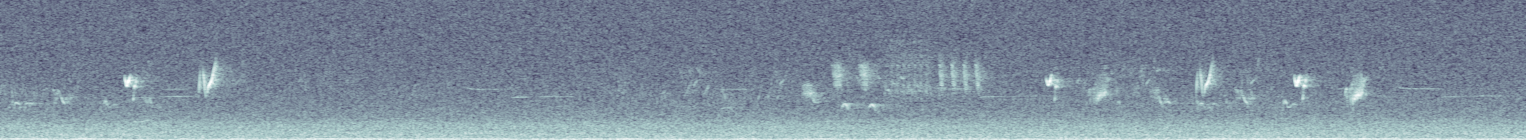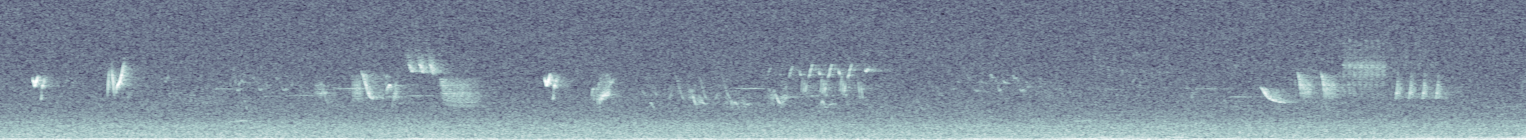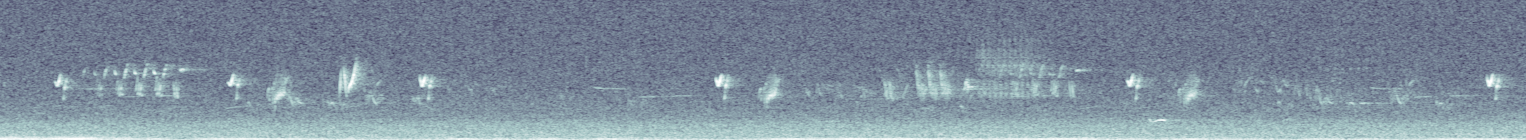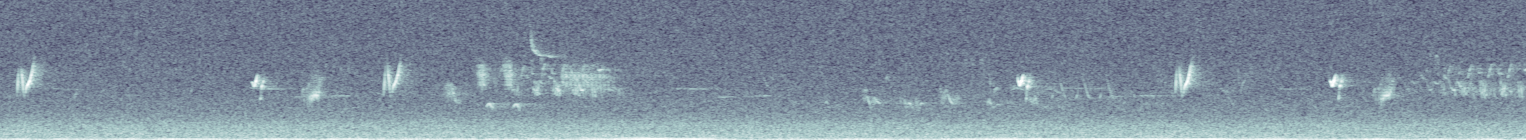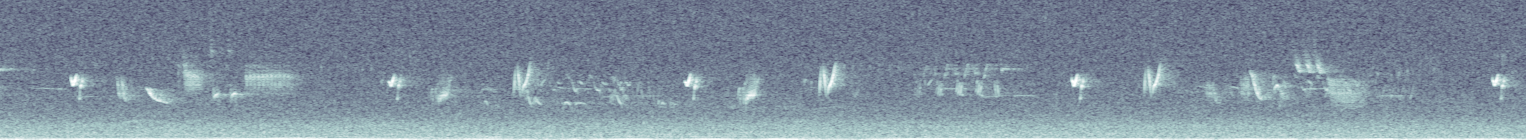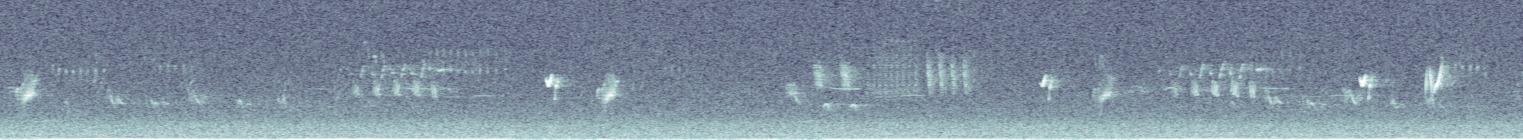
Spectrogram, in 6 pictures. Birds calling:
Western Tanager (Piranga ludoviciana), Mountain Chickadee (Poecile gambeli), Fox Sparrow (Passerella iliaca), Mountain Quail (Oreortyx pictus), Dusky Flycatcher (Empidonax oberholseri), MacGillivray's Warbler (Geothlypis tolmiei)

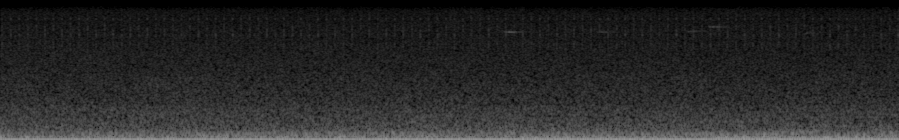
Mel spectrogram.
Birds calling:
unidentified bird

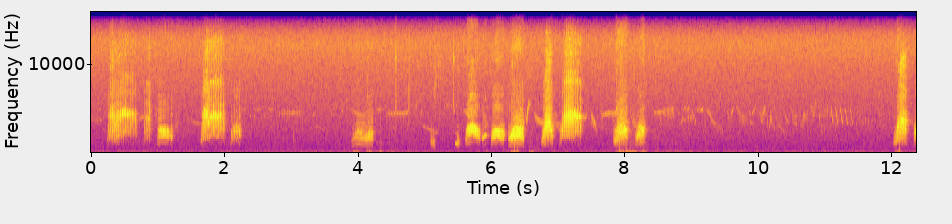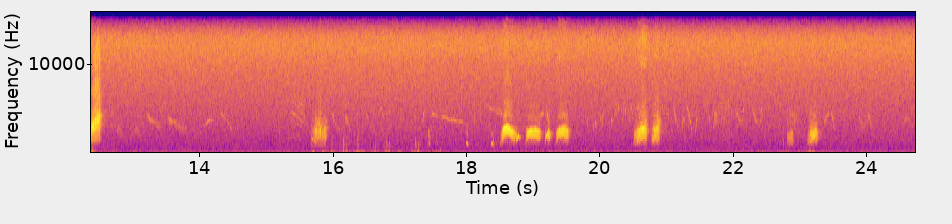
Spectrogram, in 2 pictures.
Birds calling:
Chinese Hwamei (Garrulax canorus), Eurasian Skylark (Alauda arvensis)

